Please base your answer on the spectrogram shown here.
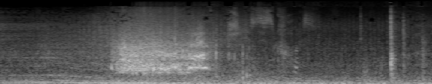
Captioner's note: tires screech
